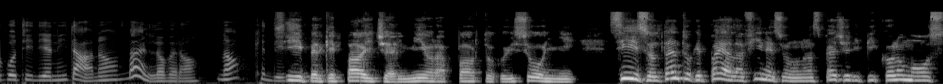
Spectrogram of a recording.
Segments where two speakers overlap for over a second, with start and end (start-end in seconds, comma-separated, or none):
none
